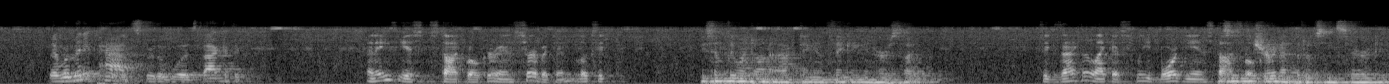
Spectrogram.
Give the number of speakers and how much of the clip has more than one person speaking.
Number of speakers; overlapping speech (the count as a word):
three, about 5%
